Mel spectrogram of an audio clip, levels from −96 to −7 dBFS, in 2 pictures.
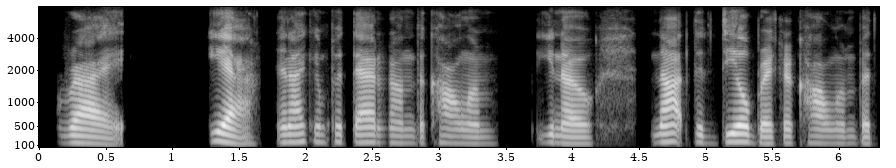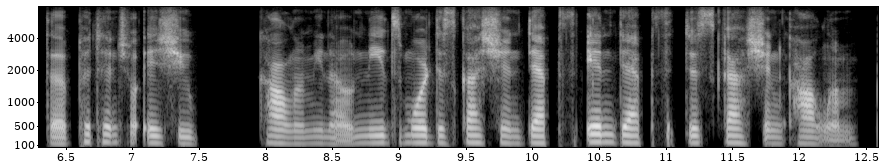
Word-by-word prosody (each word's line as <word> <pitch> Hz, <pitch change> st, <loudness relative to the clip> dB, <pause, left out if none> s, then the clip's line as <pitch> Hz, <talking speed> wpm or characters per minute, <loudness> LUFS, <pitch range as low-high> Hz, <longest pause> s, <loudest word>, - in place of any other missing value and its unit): Right. 145 Hz, -4 st, +4 dB, 0.6 s
Yeah, 165 Hz, -7 st, +6 dB, 0.2 s
and 160 Hz, +1 st, +2 dB
I 165 Hz, +1 st, +3 dB
can 165 Hz, -2 st, -9 dB
put 165 Hz, 0 st, -7 dB
that 155 Hz, -1 st, +3 dB
on 145 Hz, -1 st, -4 dB
the -, -, -6 dB
column, 135 Hz, -2 st, -3 dB, 0.3 s
you 160 Hz, -, -6 dB
know, 135 Hz, -2 st, +3 dB, 0.4 s
not 165 Hz, +2 st, +5 dB
the 155 Hz, -2 st, -5 dB
deal 165 Hz, +5 st, +4 dB
breaker 135 Hz, 0 st, +1 dB
column, 140 Hz, -1 st, -3 dB
but 135 Hz, 0 st, -4 dB
the -, -, 0 dB
potential 160 Hz, -1 st, -5 dB
issue 140 Hz, -2 st, -1 dB, 0.5 s
column, 135 Hz, -2 st, -1 dB
you 140 Hz, -, -11 dB
know, 130 Hz, -, -5 dB
needs 150 Hz, 0 st, -4 dB
more 155 Hz, 0 st, +2 dB
discussion, 150 Hz, 0 st, -1 dB
depth 145 Hz, -1 st, 0 dB
in-depth 160 Hz, -3 st, +1 dB
discussion 150 Hz, -2 st, -1 dB
column. 135 Hz, 0 st, -4 dB
145 Hz, 150 wpm, -25 LUFS, 135-155 Hz, 0.6 s, Yeah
